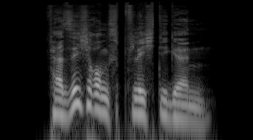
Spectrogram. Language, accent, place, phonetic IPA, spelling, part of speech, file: German, Germany, Berlin, [fɛɐ̯ˈzɪçəʁʊŋsˌp͡flɪçtɪɡn̩], versicherungspflichtigen, adjective, De-versicherungspflichtigen.ogg
- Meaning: inflection of versicherungspflichtig: 1. strong genitive masculine/neuter singular 2. weak/mixed genitive/dative all-gender singular 3. strong/weak/mixed accusative masculine singular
